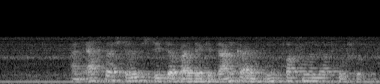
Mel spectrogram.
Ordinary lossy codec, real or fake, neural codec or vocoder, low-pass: none; real; none; 3.6 kHz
